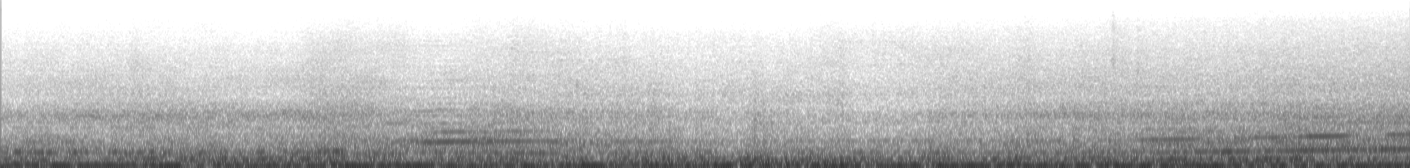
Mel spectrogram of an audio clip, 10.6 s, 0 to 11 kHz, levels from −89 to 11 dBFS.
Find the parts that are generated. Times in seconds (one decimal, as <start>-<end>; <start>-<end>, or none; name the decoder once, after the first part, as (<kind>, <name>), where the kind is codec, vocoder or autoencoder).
0.0-3.7 (autoencoder, DAC-VAE)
